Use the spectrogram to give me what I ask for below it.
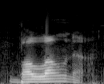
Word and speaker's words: bologna: good bologna sandwich but much better when pronounced just like that ballona and the 2-1 pitch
